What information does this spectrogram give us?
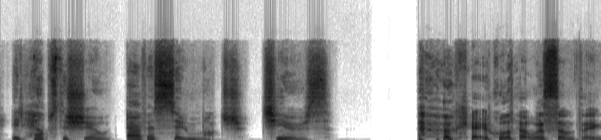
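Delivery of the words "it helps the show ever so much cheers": dodgy sing-song swooping put-on British accent. Asking listeners to tap the subscribe button in a put-on British accent. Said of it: "my questionable British accent".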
